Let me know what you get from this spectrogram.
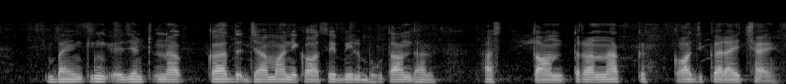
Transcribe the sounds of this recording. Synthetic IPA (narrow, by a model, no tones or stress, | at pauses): bɛŋkiŋɡḛd͡ʒeɳʈnəkkəd̪d͡ʒamanikasebilbʱukt̪aːnd̪ʱən | həs | t̪ant̪ɾənəkː | əd͡ʒkəɾajt͡ʃʰə̰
